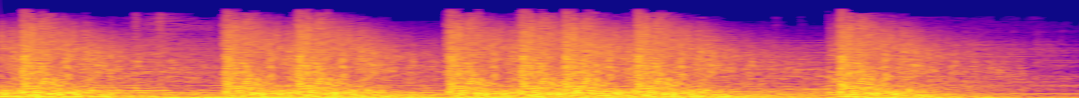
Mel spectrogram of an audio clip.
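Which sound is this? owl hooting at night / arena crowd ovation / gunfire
gunfire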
